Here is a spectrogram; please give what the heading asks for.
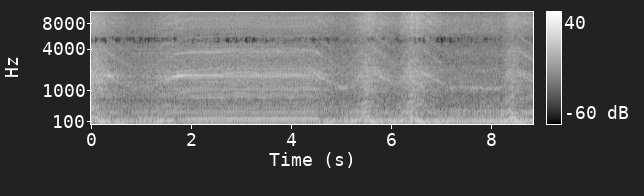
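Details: Ducati 959 Panigale after repairing engine knocking: smooth, clean rise and fall in pitch through each throttle blip with no knock or tick, healthy engine revving.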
